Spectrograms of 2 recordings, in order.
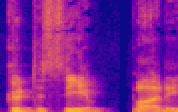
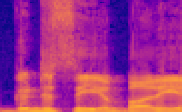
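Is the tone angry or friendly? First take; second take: angry; friendly. First: The voice sounds angry and sarcastic. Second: The voice sounds warm and friendly. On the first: This is how the game character actually delivered the reply. "I didn't realize that was an angry phrase" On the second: This is the reply the player meant to choose. "where you might pick a response and be like"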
